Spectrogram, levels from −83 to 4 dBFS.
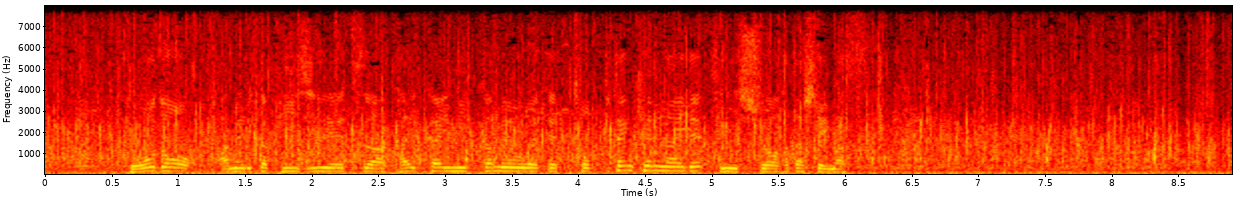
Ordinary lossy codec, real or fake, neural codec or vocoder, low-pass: none; real; none; none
